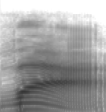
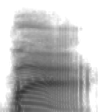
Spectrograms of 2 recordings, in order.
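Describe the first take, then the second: No difference in how they are said.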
